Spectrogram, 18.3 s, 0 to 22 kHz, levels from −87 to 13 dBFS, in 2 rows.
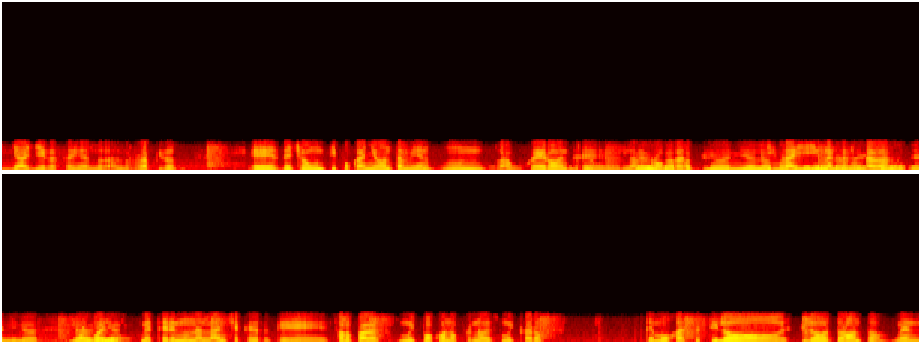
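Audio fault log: Throughout: Bluetooth CVSD headset codec. The speech has that narrowband headset sound, with nothing above about 3.8 kHz. A one-bit up/down coder at 64 kHz can't keep pace with sharp, loud highs, so s sounds come out scratchy and a grainy hiss sits under everything.
0.00–2.03, 4.84–4.93, 8.47–8.51, 10.38–10.49: echo leak. A delayed copy of the speech trails it by 208 ms, very quiet in the first stretch and louder in the later short scraps. It's likely a speakerphone on one side whose echo canceller let some of its own playback back through.
5.62–10.25, 17.04–17.08: speech suppressed in double talk. The talker's level dips, by up to about 15 dB, in patches adding up to around a second and a half in the long span, plus a brief 40 ms dip later. That's likely an echo canceller confused by both sides talking and ducking both its own talker and the echo.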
